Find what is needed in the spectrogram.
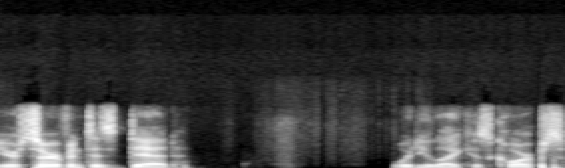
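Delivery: calling out very quietly. Player's character calls into a room, unsure how it will respond, very quietly. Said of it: "I'll call out into the room just very quietly".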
